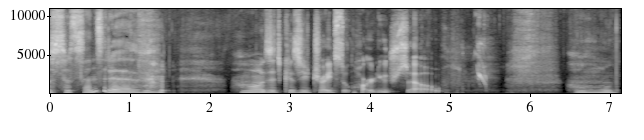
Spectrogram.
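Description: A woman whispering softly and teasingly in a possessive, intimate audio roleplay, laughing often, close to the microphone. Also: on the low side, gravelly, slightly rough, dry recording.

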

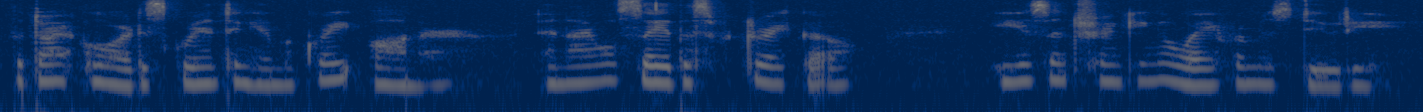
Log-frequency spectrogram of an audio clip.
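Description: Ruthless fanatic woman, proud n scornful, whispered, husky and flat. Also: fairly high pitch, normal speed, poor audio.

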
